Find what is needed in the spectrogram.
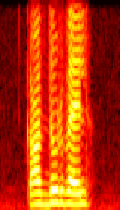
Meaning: mediopassive of կազդուրել (kazdurel): to recover, get stronger, recuperate
- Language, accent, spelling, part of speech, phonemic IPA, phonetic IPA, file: Armenian, Eastern Armenian, կազդուրվել, verb, /kɑzduɾˈvel/, [kɑzduɾvél], Hy-կազդուրվել.ogg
